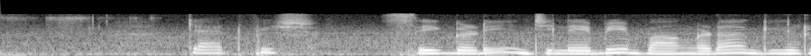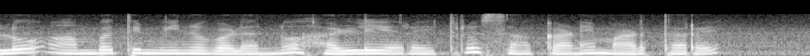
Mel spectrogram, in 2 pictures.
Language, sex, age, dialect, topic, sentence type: Kannada, female, 25-30, Mysore Kannada, agriculture, statement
